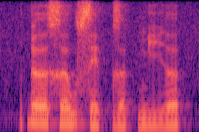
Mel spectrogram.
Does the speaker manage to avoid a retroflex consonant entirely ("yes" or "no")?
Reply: yes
